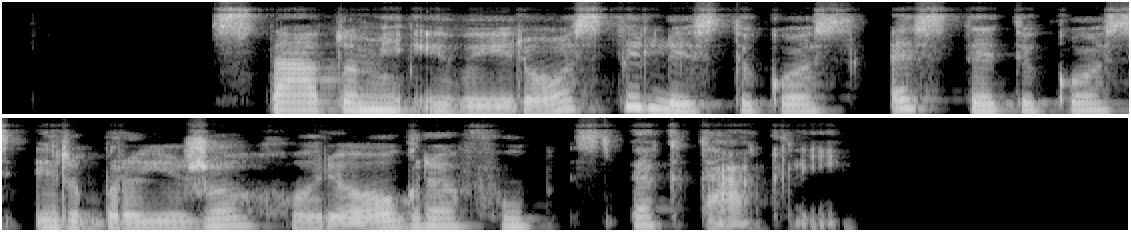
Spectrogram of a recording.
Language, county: Lithuanian, Klaipėda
